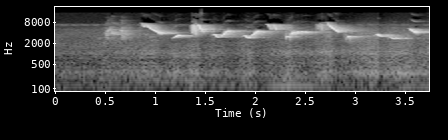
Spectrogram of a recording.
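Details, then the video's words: Blacksang hybrid of blackthroat and sanger giving a brisk sequence of high, slightly harsh downslurred whistles, roughly two per second, after a short quiet start. "Kicau Merdu Blacksang Gacor"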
